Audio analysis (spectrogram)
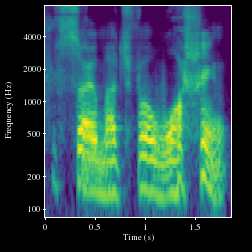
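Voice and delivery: slow, dry donkey grumble; Eeyore. Acted. Eeyore remarking on the accident, slow and dry. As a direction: drag it out, unimpressed. Eeyore after Roo falls in.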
